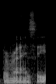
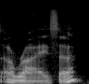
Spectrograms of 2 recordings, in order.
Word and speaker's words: Ariza: Ariza. Yes, that's how you pronounce her name. It's Ariza. Solok is in 2.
